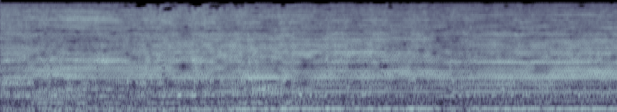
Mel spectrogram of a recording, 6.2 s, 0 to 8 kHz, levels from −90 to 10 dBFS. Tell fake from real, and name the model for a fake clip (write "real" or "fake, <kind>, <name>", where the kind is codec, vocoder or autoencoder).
fake, vocoder, Vocos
